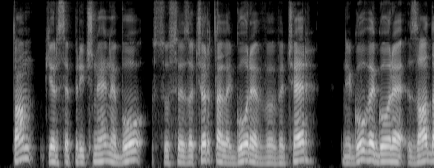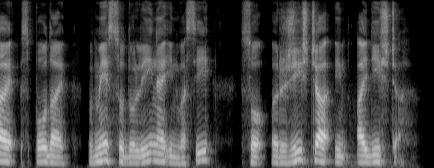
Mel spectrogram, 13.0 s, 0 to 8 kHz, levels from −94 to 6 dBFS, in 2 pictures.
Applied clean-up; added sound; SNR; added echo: neural mask model Resemble Enhance denoiser.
